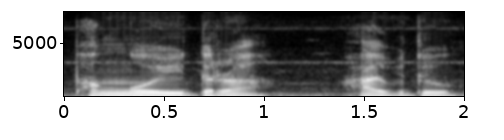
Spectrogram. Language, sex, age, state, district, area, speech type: Manipuri, male, 60+, Manipur, Chandel, rural, read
